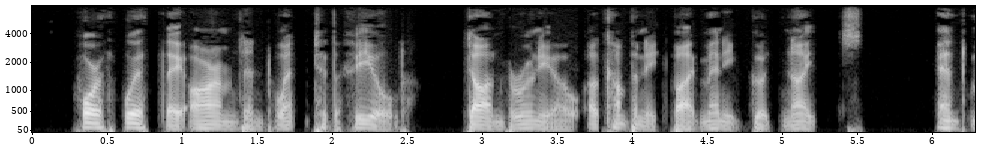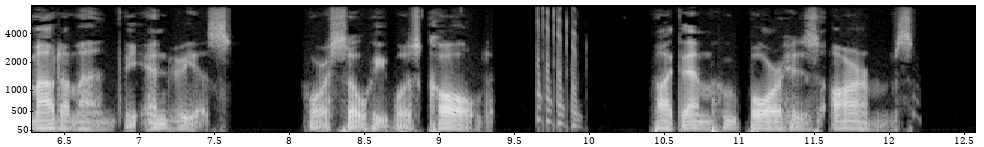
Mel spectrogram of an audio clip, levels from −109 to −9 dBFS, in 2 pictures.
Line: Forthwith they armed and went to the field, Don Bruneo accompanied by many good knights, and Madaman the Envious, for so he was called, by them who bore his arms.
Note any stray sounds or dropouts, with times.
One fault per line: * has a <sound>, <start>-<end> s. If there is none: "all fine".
* has a chirp, 9.7-10.0 s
